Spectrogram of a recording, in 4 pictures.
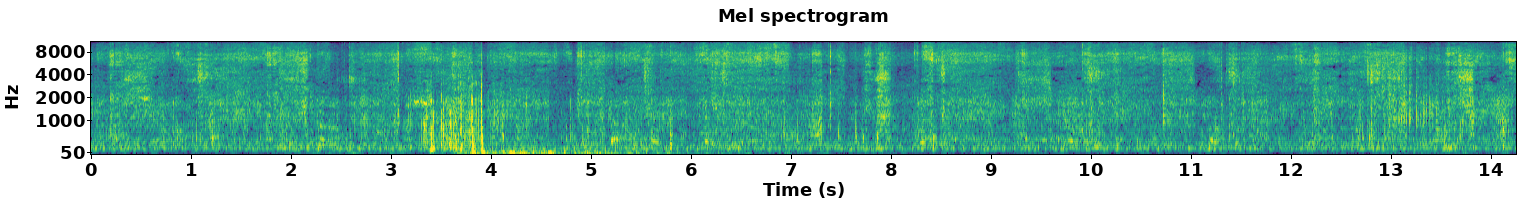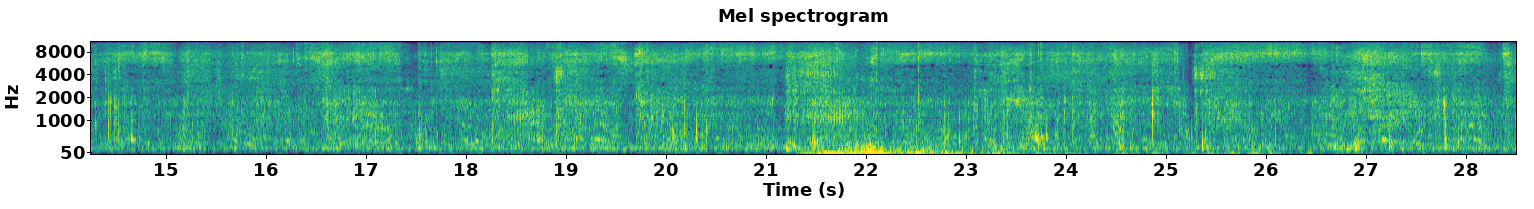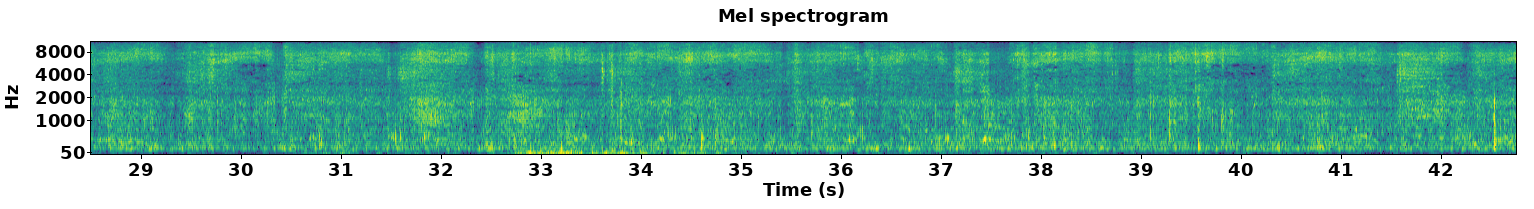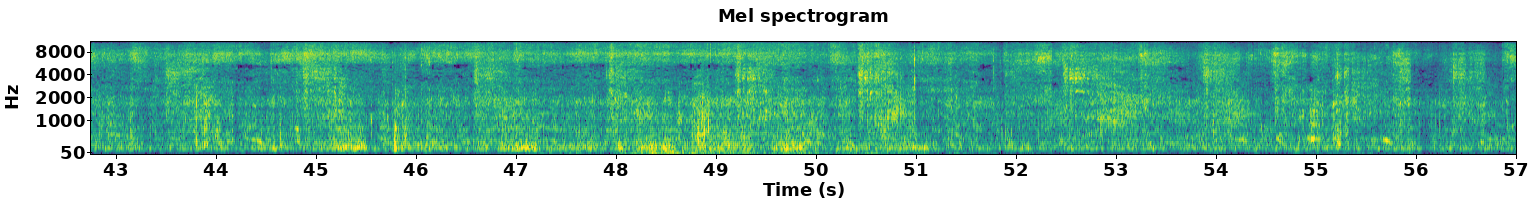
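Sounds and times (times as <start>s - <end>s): clicks of ski strides and poles: 0.0s - 57.0s
skis hissing over snow: 0.2s - 57.0s
low thump: 21.2s - 24.6s.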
